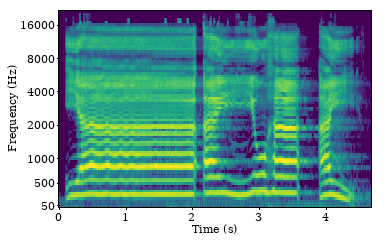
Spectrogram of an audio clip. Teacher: Mad tabi'inya adalah fathah berdiri pada kata ya dan hamzahnya adalah a pada kata ayyuha. Maka ya-nya dipanjangkan boleh 4 boleh 5 harokat. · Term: mad jaiz munfasil hukmi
